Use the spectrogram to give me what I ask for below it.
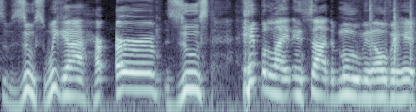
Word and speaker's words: Hyppolite: In French and being Haitian, it's Hyppolite. Hyppolite.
